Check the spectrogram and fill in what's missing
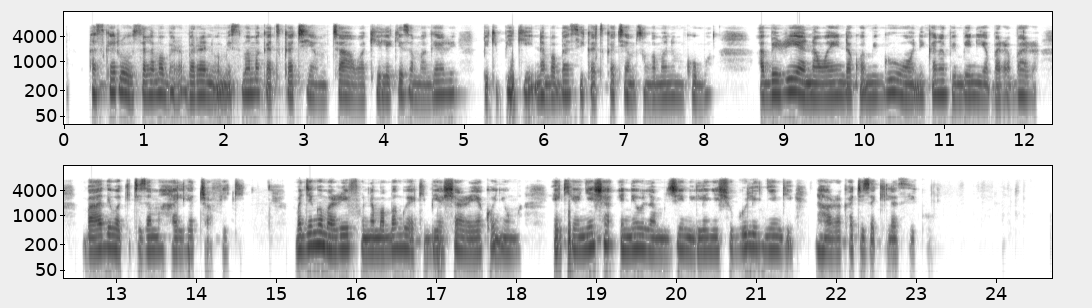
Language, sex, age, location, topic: Swahili, female, 25-35, Nairobi, government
